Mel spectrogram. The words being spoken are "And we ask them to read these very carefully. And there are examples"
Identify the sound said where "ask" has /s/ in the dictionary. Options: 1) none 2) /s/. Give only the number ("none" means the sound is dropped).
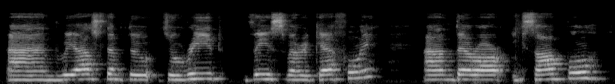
2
